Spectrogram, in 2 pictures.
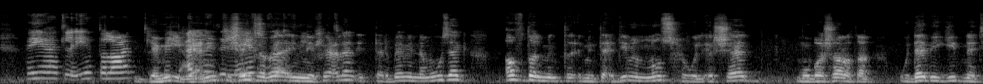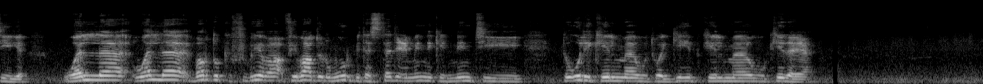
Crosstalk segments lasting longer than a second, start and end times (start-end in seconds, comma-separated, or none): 1.4-3.2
